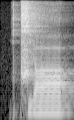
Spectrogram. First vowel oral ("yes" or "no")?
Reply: yes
